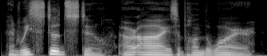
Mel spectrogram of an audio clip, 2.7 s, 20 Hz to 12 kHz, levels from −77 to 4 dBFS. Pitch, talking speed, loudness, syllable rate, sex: 120 Hz, 200 wpm, -19 LUFS, 4.2 syllables/s, male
